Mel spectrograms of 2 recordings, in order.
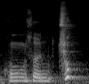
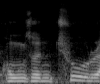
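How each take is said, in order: First: The last syllable ends with a k sound. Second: The last syllable ends in an open vowel. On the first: The speaker calls it wrong. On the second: The speaker calls it right.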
